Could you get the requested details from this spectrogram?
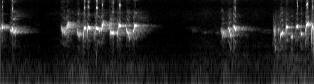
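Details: Ropel-style song from a sooty-headed bulbul: a short slurred note, a rollicking warbled phrase of about a second and a half, a brief burst and another quick jumbled run.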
